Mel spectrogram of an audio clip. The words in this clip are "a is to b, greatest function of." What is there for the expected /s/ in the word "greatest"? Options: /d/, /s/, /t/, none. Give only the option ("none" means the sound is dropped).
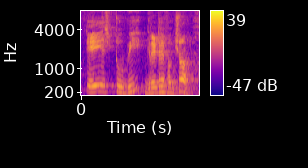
none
